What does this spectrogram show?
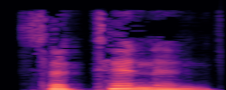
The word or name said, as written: setenant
